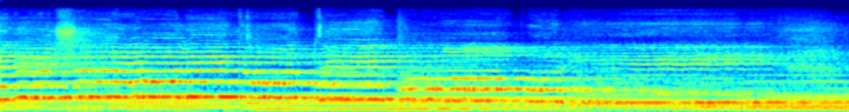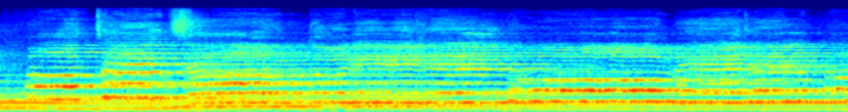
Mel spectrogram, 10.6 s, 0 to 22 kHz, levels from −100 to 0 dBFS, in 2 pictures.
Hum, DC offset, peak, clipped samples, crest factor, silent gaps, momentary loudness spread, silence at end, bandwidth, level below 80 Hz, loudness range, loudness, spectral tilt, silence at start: none; under 0.1%; -6 dBFS; under 0.1%; 14 dB; none; 6 LU; 0 s; 14 kHz; -58 dBFS; 3 LU; -21 LUFS; -6.5 dB/octave; 0 s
